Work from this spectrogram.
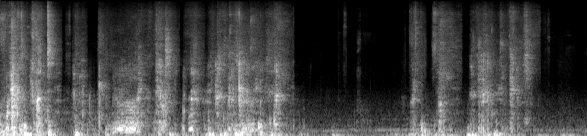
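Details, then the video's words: German Shepherd play-fighting with a Staffy in the morning: dense, deep rumbling growls and snorts for about six seconds, a quieter pause, then two more short growling bursts. "German Shepherd and staffy morning play fight and the weird noises they make"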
